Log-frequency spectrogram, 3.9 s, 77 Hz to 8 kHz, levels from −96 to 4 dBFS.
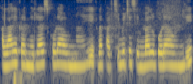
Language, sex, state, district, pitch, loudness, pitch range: Telugu, female, Andhra Pradesh, Sri Satya Sai, 220 Hz, -15 LUFS, 215-230 Hz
